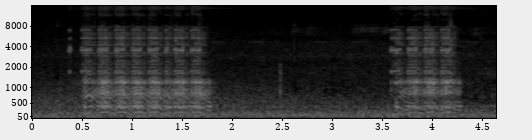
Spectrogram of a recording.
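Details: Garrett Pro-Pointer AT ("carrot") pinpointer gives two bursts of rapid buzzing beeps, about three per second, over a quiet background. It is detecting a metal target during distance tests, picking up bolts and screws at about three to four inches.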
